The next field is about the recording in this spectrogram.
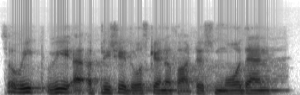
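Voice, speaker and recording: A man's voice: medium pitch, moderate pace, gravelly. A man with an Indian accent speaking bluntly and casually as a musician in an interview, circling back over his points. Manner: blunt, repetitive. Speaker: band musician being interviewed. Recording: dull, lo-fi audio.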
